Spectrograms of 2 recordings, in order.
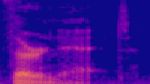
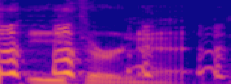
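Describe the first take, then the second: First: It is said with a British pronunciation. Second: It is said with an American pronunciation. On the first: The speaker calls it wrong. "They also say Ethernet" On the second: The speaker calls it right. "It's Ethernet"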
